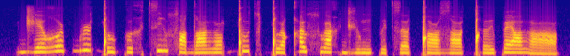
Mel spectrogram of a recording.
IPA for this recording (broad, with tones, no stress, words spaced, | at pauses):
d͡ʒɛ˨ʁʷə˞˦p bə˞˦ǃu˨kʊ˨x t͡si˦sʷə˨ dˤɑ˨ðˤu˨ ǃu˦t͡sǃu˨qʰə˦ sʷɑ˦x d͡ʒu˨ŋpɪ˨t͡sʌ˨ǃɔ˨ zˤʌ˨ ǃʰə˨ɪ̯pæ˦ɪ̯ðˤɑ˨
